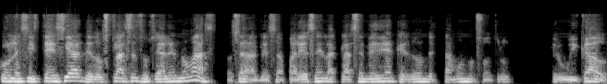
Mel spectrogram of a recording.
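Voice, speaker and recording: The voice is somewhat breathy and moves at a fairly quick pace with ordinary pitch variation. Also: man, medium pitch for a man. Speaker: sociologist and lecturer. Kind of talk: lecture. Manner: fast.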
